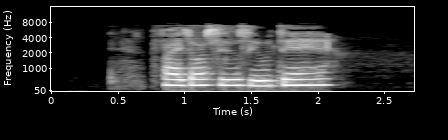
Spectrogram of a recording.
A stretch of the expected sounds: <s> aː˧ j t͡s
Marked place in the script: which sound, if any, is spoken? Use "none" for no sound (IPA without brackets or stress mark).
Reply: f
